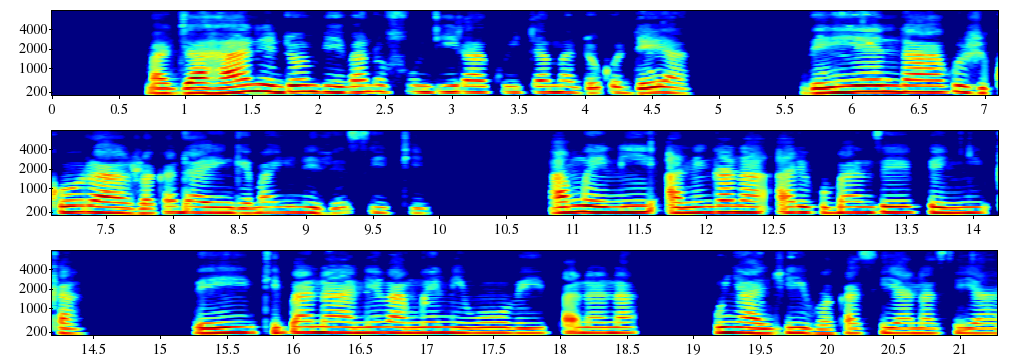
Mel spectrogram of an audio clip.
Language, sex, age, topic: Ndau, female, 36-49, health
